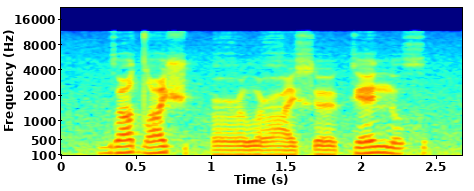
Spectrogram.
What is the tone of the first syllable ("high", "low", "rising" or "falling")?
rising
